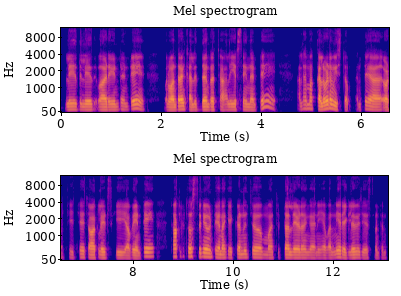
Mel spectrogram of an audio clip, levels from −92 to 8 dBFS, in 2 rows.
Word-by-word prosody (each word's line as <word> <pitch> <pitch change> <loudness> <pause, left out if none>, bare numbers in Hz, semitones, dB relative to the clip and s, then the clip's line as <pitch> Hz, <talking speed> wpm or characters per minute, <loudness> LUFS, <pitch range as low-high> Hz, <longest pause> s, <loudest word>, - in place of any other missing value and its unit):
లేదు. 120 0 -1
లేదు. 115 0 +2
వాడేంటంటే 115 +5 +1 0.6
"మనం 110 - -2
అందరం 130 +5 +7
కలుద్దాం 110 +2 +2
రా! 115 - +3
చాలా 110 +2 -2
ఇయర్స్ 115 0 -4
అయిందంటే", 110 -2 -1 0.7
అలా 155 - -8
మాకు 150 0 -4
కలవడం 160 -1 +6
ఇష్టం. - - -9 0.2
అంటే 125 +6 -7 0.3
వాడు 110 - +3
తెచ్చే 120 +3 -7
చాక్లెట్స్‌కి 115 -1 -1 0.2
అవి 110 - -2
అంటే 165 +11 0 0.5
చాక్లెట్స్ 160 +1 +1
ఓస్తూనే 155 -1 +1
ఉంటాయి. 135 -3 0
నాకెక్కడ్నుంచో 130 +2 -2 0.2
మా 115 - 0
చుట్టాలు 115 0 0
తేవడం 115 0 +1
గాని 110 0 -6
అవన్నీ 110 +5 -3
రెగ్యులర్‌గా 115 +2 -1
చేస్తూంటాను. 110 0 -13
115 Hz, 140 wpm, -25 LUFS, 110-130 Hz, 0.7 s, అందరం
